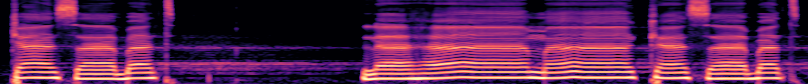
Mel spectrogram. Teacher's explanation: Huruf ta berharakat sukun. Kita berikan hembusan tipis.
